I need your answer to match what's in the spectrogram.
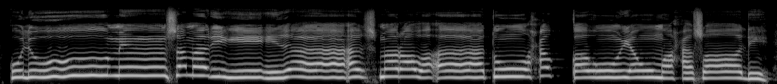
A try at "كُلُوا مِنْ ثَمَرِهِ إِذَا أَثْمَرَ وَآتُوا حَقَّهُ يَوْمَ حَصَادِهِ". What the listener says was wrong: کلو من ثمرہ، سا کی ادائیگی تھوڑی سی متاثر محسوس ہوئی اور صاد کی ادائیگی پر رکھیں.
